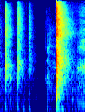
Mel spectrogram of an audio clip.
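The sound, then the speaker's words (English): A golf clap of light, polite clapping: a few soft, widely spaced claps, then one sharper and louder clap, with quiet gaps between them. “Is that a golf clap?”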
